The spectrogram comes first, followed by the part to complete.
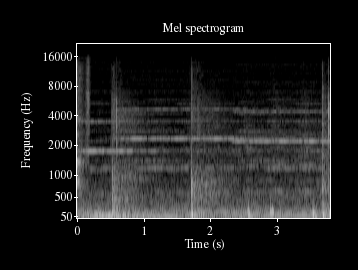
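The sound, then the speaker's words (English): A heavy, pounding heartbeat thuds at an uneven pace, low and muffled, over a steady droning hum with no voices. “I could feel my heart pounding in my chest.”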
